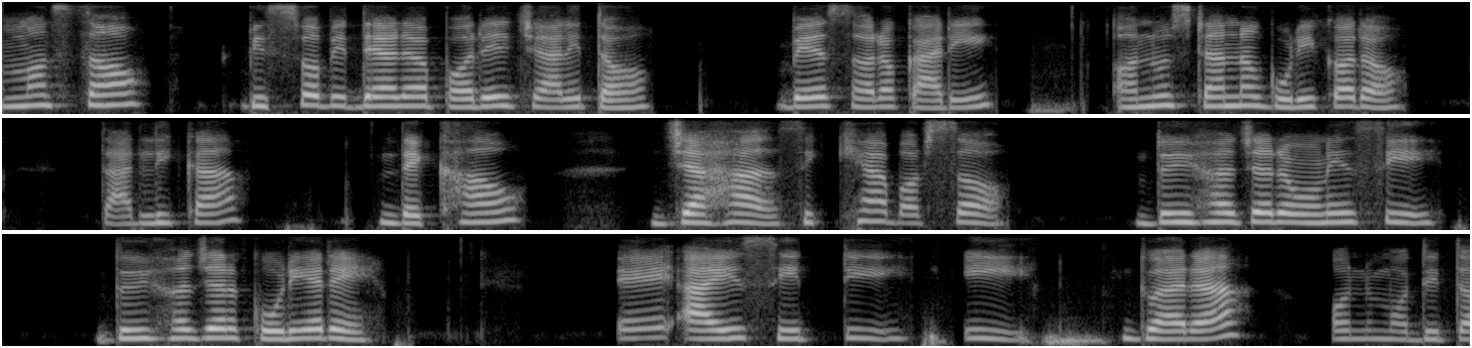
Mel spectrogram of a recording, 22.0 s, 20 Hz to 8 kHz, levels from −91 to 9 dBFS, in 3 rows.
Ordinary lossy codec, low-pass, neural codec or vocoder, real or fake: Opus, 24 kbps; 7.2 kHz; codec, 16 kHz, 1 kbps, X-Codec, HuBERT features, trained on LibriSpeech; fake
